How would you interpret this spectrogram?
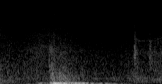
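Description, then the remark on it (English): A door shuts with a single heavy, muffled thud, followed by a faint click or two of the latch a moment later. No voices. “And also, lock the door behind you.”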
